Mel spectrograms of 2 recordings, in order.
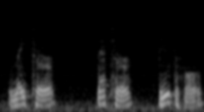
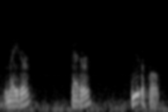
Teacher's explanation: The medial T becomes a soft D. All right? It's not a complete D, but it goes toward a D.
